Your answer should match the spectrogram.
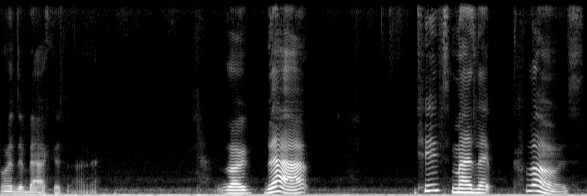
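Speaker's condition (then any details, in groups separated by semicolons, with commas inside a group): Bulbar ALS; bulbar-onset ALS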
